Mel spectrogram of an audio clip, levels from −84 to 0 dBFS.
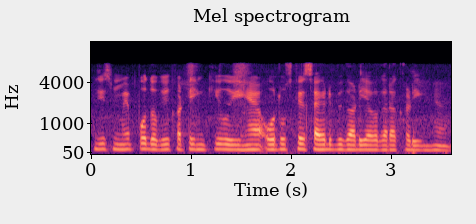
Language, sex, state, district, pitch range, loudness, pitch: Hindi, female, Haryana, Jhajjar, 155-170 Hz, -18 LUFS, 160 Hz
